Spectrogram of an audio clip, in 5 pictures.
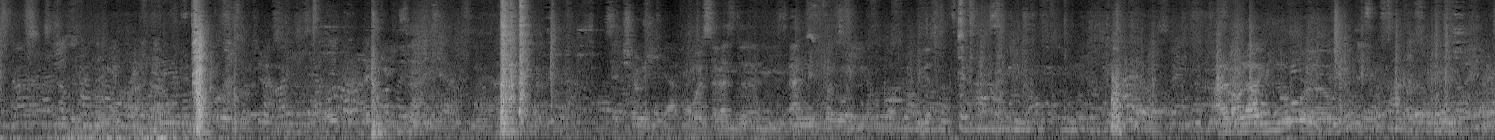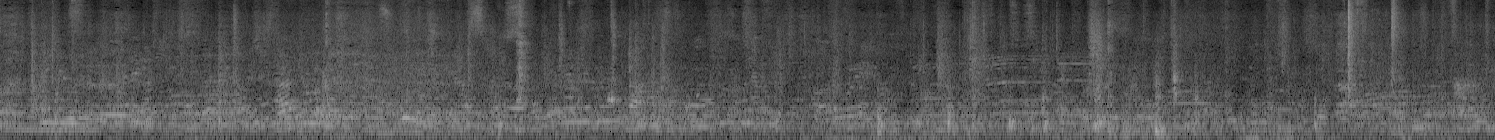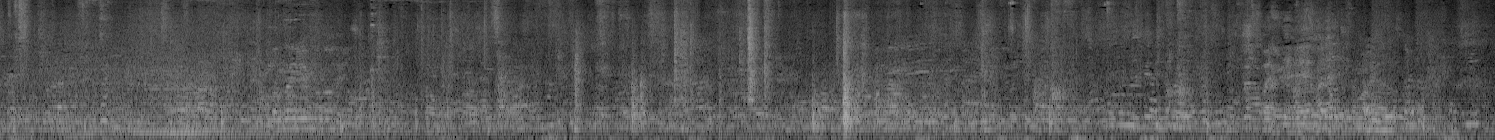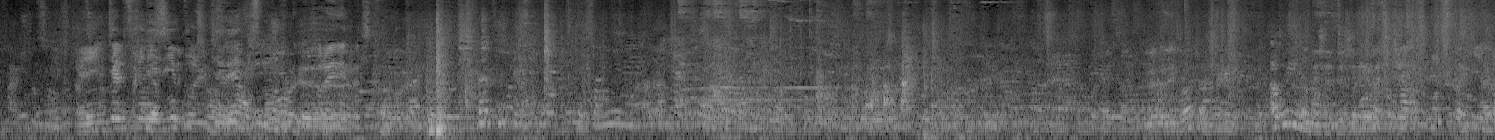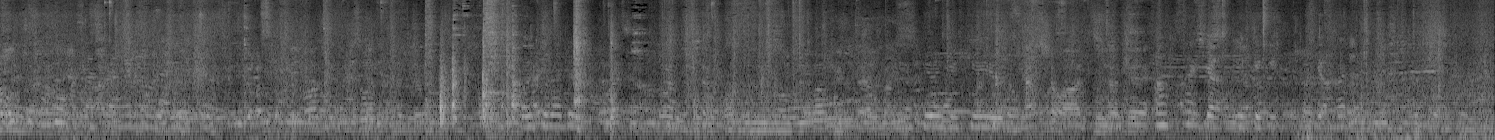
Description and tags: recorded inside of a teashop in paris.
tea, people, talking, interior, french, store, shop, paris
